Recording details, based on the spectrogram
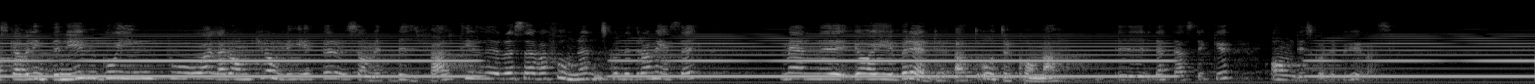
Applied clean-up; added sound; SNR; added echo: none; Wind instrument, woodwind instrument; -2 dB; reverberation time 2.7 s.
